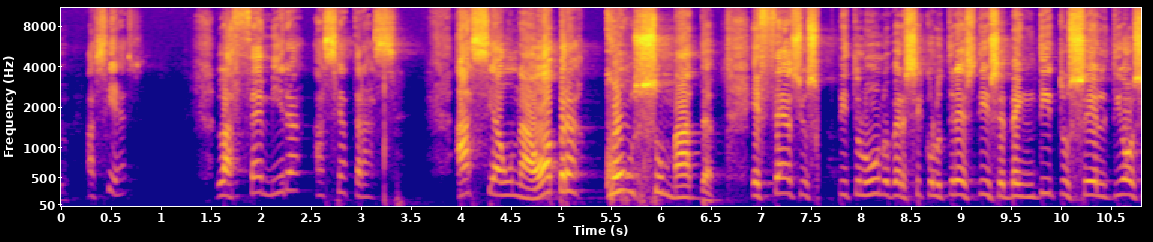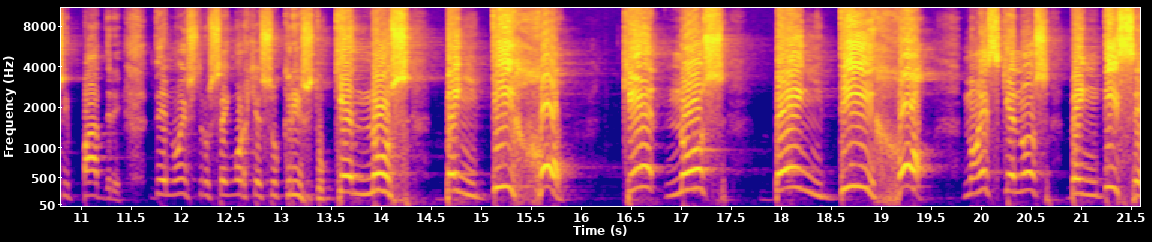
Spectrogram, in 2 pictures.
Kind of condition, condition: setting, large echoing room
